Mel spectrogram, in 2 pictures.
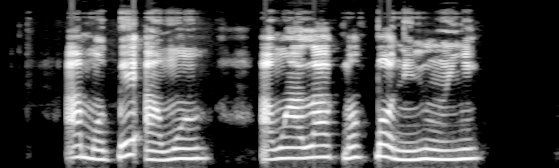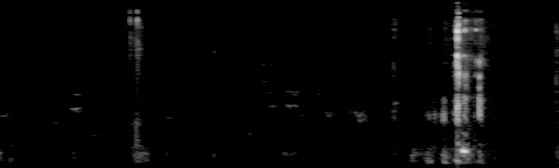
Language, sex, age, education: Yoruba, female, 15-29, tertiary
